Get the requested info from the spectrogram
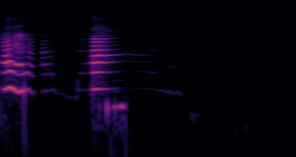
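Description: Two short high-pitched vocal calls, the second ending in a downward glide, meow-like.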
